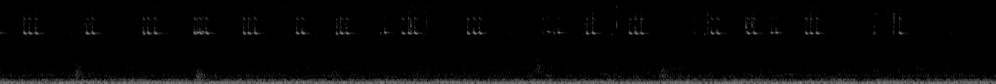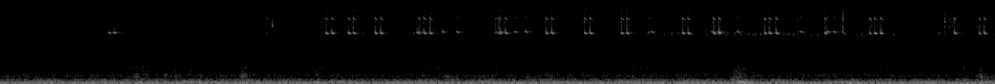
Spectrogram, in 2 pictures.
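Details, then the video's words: Crickets chirping in high, rhythmic pulses, a busy run, a sparser middle stretch, then denser overlapping chirps again, all over steady low background rumble. "Free Cricket Sounds for Re-Use or Relaxation"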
